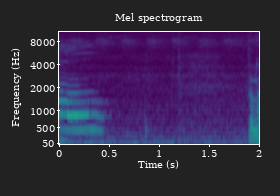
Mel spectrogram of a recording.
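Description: A single brief high-pitched animal call, about half a second long and sagging slightly in pitch at its end. A low steady hum follows.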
